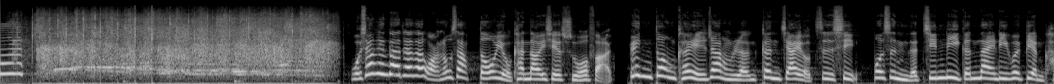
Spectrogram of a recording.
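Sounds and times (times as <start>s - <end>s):
applause: 0.0s - 3.4s
speech: 3.6s - 10.5s.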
